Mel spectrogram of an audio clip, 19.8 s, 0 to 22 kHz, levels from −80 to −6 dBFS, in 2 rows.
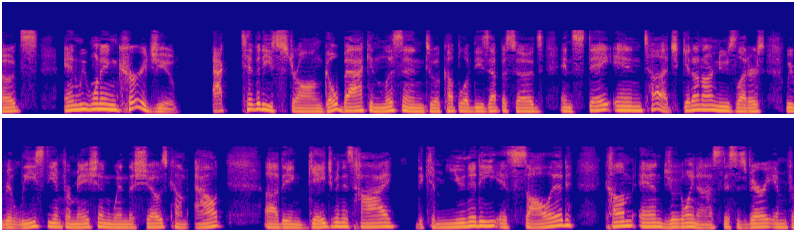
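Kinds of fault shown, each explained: Low-delay AAC compression: the speech is plainly rough and grainy for the whole clip, with noise between the harmonics and a lowered or synthetic top band, likely from AAC-ELD at a rate fitting 32 kbps. Unlike packet loss, the damage is continuous, not in bursts.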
